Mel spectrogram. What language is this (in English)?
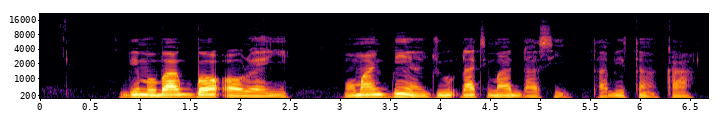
Yoruba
